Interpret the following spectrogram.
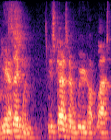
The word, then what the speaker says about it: Seguin: Seguin, yes. Seguin. These guys have weird last names. Sometimes I have a hard time pronouncing them.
